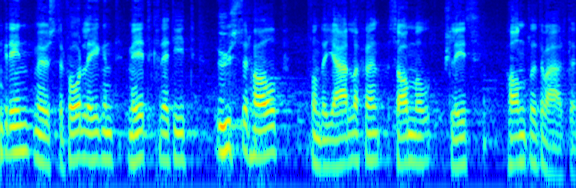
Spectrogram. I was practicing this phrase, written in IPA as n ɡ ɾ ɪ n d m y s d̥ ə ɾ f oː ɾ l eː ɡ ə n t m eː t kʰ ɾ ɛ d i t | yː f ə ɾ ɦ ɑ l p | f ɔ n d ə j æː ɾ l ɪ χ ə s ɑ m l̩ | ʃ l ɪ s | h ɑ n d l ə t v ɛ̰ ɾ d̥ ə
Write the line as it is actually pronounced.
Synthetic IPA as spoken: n ɡ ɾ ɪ n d m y s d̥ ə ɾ f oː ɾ l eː ɡ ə n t m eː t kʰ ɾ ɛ d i t | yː s ə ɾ ɦ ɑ l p | f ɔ n d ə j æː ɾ l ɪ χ ə s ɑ m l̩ | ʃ l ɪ s | h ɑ n d l ə t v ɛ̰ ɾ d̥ ə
